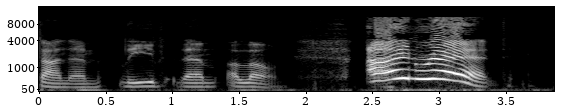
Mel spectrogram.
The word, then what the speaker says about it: Ayn Rand: Because she's going to be incredibly impressed with how I pronounce this next person's name. This is a quote from Ayn Rand. – Good. Very good.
